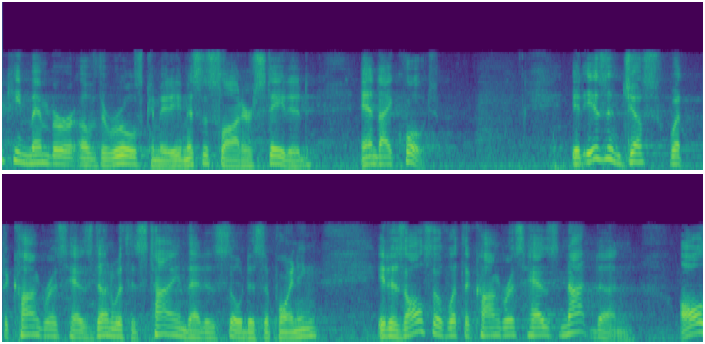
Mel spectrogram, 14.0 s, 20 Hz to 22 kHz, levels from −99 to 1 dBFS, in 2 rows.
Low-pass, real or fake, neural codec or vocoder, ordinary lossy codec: 7.2 kHz; real; none; AAC, 48 kbps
